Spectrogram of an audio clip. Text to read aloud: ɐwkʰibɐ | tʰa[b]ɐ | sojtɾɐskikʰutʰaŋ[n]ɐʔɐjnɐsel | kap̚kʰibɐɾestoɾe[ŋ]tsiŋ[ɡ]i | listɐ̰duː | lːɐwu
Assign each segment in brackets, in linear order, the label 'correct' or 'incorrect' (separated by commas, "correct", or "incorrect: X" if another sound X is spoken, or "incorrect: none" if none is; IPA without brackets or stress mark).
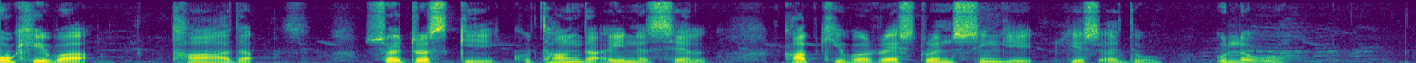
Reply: incorrect: d, incorrect: d, incorrect: n, correct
